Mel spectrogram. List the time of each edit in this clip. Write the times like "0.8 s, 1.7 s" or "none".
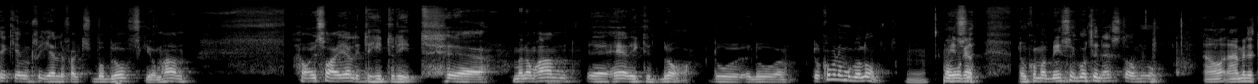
2.8 s, 5.8 s, 7.0 s, 9.0 s, 9.4 s, 10.1 s

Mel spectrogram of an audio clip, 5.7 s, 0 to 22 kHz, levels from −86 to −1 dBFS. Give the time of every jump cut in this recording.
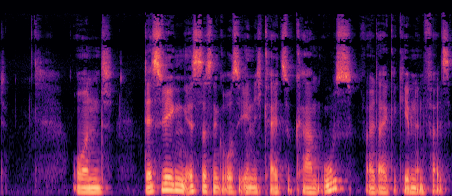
none

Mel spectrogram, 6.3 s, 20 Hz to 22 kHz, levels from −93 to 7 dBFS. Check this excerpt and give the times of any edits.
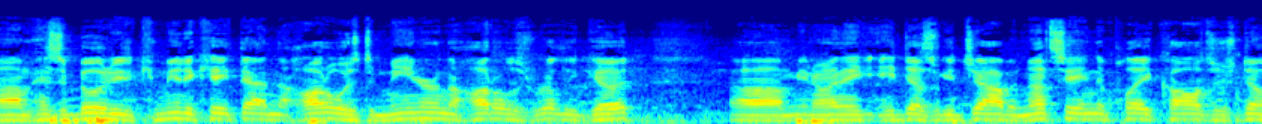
4.7 s

